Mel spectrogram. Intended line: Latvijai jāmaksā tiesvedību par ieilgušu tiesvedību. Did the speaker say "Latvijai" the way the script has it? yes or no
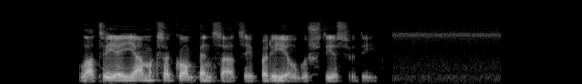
yes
